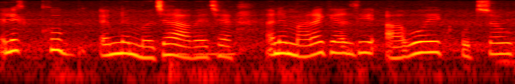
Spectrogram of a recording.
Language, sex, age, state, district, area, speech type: Gujarati, female, 18-30, Gujarat, Anand, rural, spontaneous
